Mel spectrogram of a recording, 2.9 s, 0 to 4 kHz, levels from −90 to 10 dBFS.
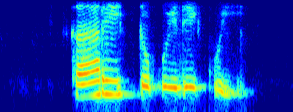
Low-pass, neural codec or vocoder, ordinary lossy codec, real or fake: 3.6 kHz; codec, 16 kHz, 16 kbps, FreqCodec, smaller model; Opus, 16 kbps; fake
